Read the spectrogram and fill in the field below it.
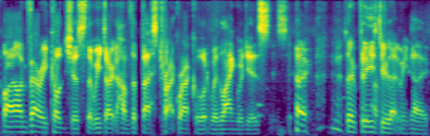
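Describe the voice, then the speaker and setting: A man with an English accent giving brisk, chatty play-by-play commentary on a sim race, with self-mocking asides. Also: lowish voice, steady tone, fairly bright tone. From England.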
